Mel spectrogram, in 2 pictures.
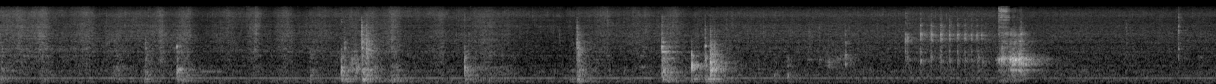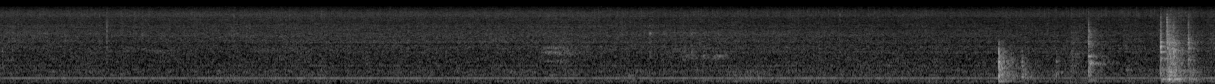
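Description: A mixture being stirred in a pan while making a chocolate Swiss roll, with soft scraping strokes over a constant low hiss, some knocks, and long quiet stretches in between.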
